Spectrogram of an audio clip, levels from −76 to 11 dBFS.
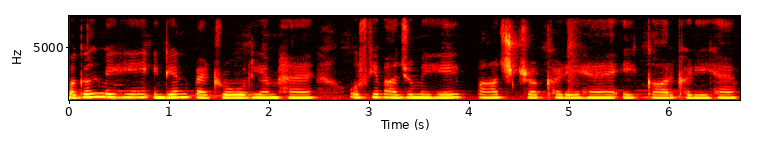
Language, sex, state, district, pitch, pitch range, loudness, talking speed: Hindi, female, Punjab, Fazilka, 275 Hz, 270-285 Hz, -14 LUFS, 160 wpm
